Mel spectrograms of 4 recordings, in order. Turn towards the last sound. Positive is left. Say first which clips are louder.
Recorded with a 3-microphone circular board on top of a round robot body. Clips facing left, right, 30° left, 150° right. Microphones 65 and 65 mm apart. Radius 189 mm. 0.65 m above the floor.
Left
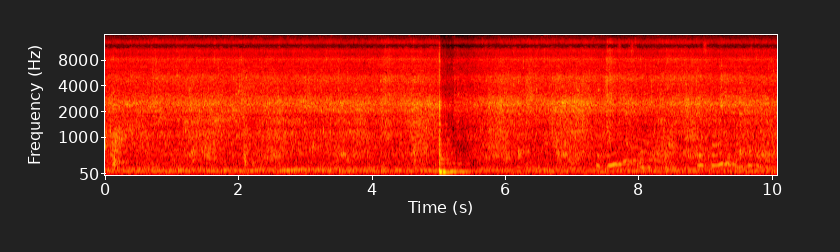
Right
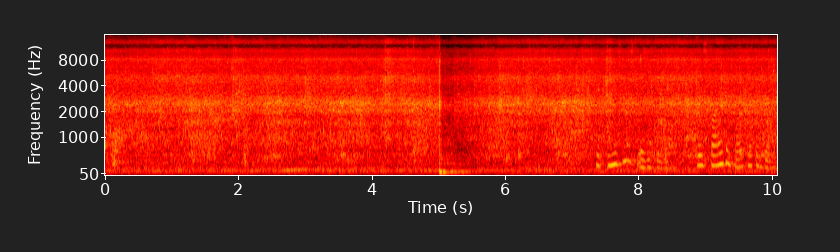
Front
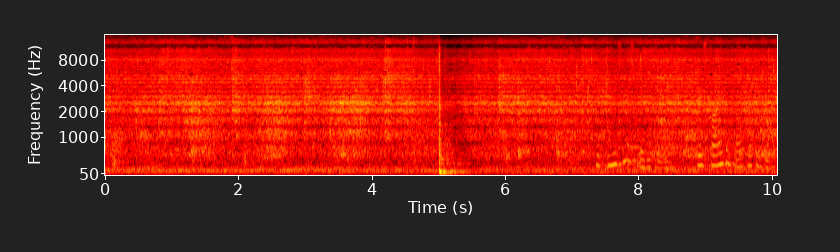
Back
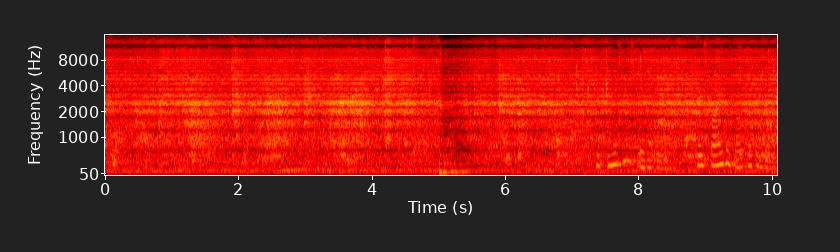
# right 2 dB, front 1 dB
turn(degrees=-60)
